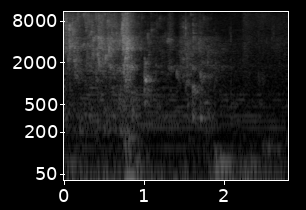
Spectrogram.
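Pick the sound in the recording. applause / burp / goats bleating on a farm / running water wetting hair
running water wetting hair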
